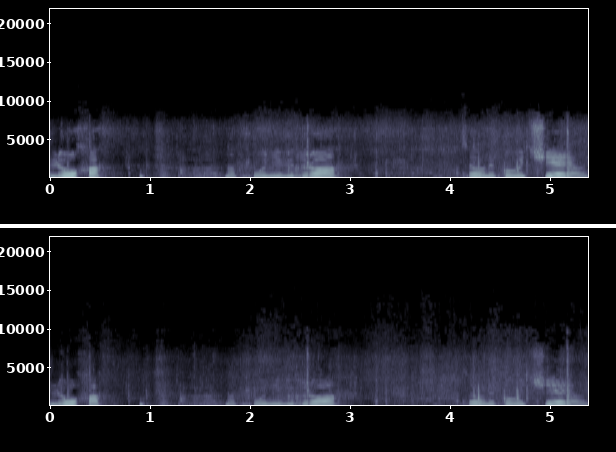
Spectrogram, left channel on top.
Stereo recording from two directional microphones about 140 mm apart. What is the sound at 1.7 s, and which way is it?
Speech, 25° left (ahead or behind).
